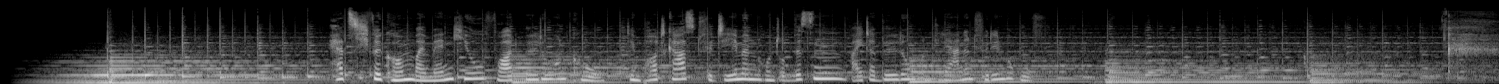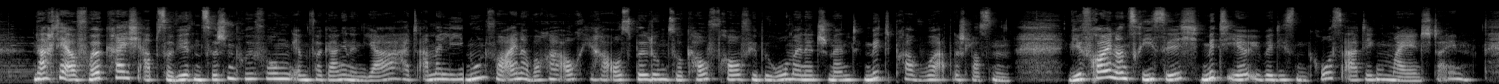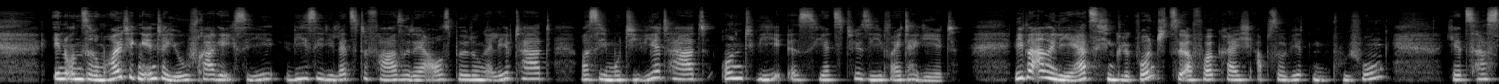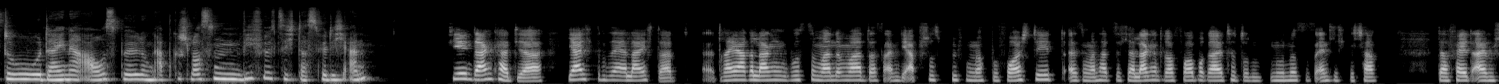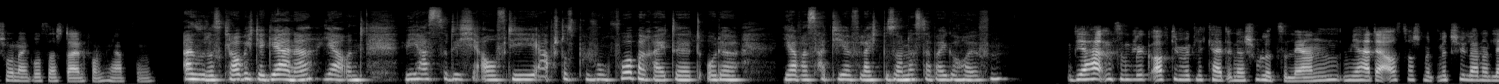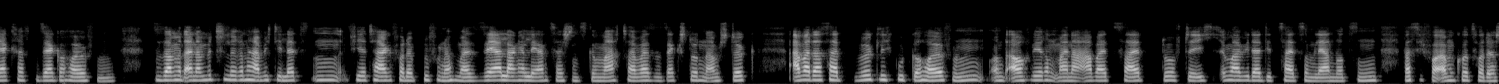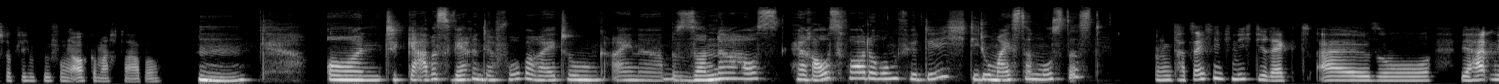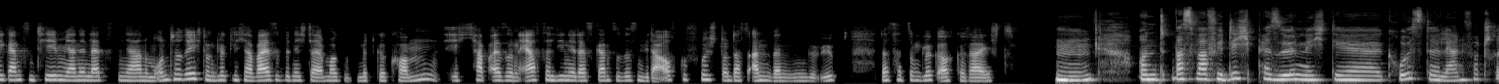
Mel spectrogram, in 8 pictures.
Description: manQ - viel Spaß beim Interview.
